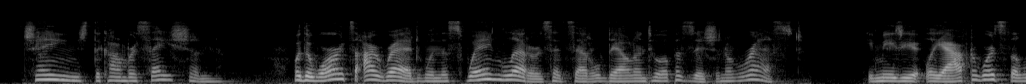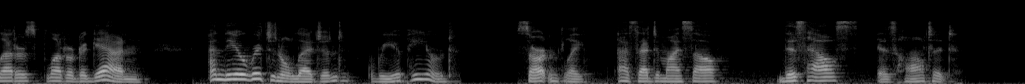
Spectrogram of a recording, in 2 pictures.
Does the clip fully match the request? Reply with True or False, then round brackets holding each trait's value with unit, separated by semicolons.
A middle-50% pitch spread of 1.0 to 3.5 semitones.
False (5.5 semitones)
